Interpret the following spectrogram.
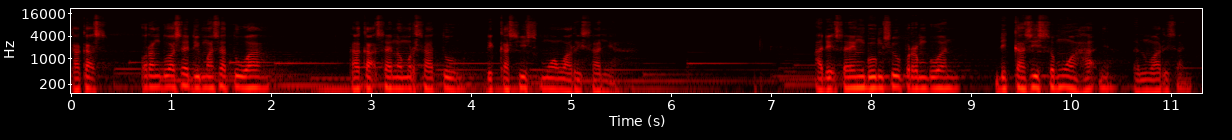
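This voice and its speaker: A man preaching a sermon in style, telling a personal story with swings from hushed, tearful speech to loud outbursts. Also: on the high side, little pitch movement, normal speed, long pauses. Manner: emotional testimony, swings from hushed to loud, sings. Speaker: pastor. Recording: long hall reverb with faint music.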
